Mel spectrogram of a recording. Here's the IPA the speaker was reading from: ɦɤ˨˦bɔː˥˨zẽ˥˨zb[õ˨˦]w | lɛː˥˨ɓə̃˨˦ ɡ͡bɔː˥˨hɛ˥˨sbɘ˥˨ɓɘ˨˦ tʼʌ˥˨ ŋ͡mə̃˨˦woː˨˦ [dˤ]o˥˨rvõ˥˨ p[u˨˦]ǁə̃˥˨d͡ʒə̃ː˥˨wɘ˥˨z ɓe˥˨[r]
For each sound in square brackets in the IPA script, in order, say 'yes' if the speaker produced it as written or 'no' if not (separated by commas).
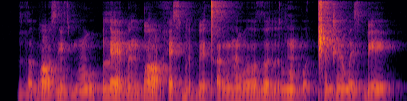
yes, no, no, no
